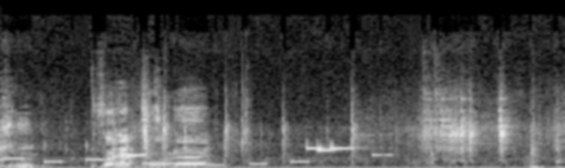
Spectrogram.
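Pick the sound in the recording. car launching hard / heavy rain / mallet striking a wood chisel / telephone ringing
telephone ringing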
